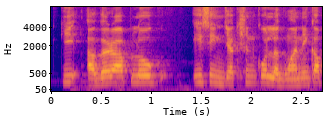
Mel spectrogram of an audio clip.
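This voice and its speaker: A man's monotone, flat delivery at a moderate pace, with faint music in the background. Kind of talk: health explainer talking to camera. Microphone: lapel.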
